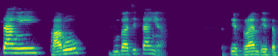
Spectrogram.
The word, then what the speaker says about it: 노다지: This pronunciation of no touch, we Koreans misunderstand it and change 노다지. 노다지 is saying so similar in pronunciation, so similar in no touch, 노다지.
